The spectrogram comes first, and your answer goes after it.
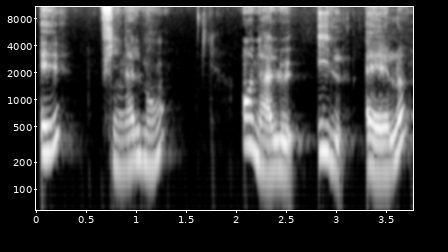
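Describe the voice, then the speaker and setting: A French teacher runs a live online grammar lesson, patiently working through it step by step and spelling out word endings letter by letter. Her medium-pitched, dark-toned voice is sing-song, slow and a bit weak, captured on a phone.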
